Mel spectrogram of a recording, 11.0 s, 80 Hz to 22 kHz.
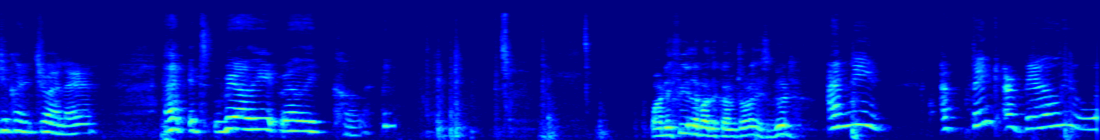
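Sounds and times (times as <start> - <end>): faint clicks and soft knocks: 4.0 - 6.6.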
